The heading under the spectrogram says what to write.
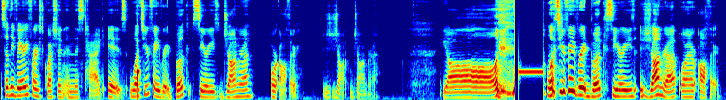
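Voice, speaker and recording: Speaking slowly at a medium pitch, a young booktuber rambles casually about books. A touch nasal and sniffly with allergies, she's chatty and self-deprecating and keeps wandering onto playful tangents.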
